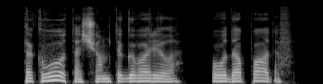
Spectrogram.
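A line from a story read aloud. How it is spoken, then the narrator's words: Dull muffled voice. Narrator (Russian): произнес он глухо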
